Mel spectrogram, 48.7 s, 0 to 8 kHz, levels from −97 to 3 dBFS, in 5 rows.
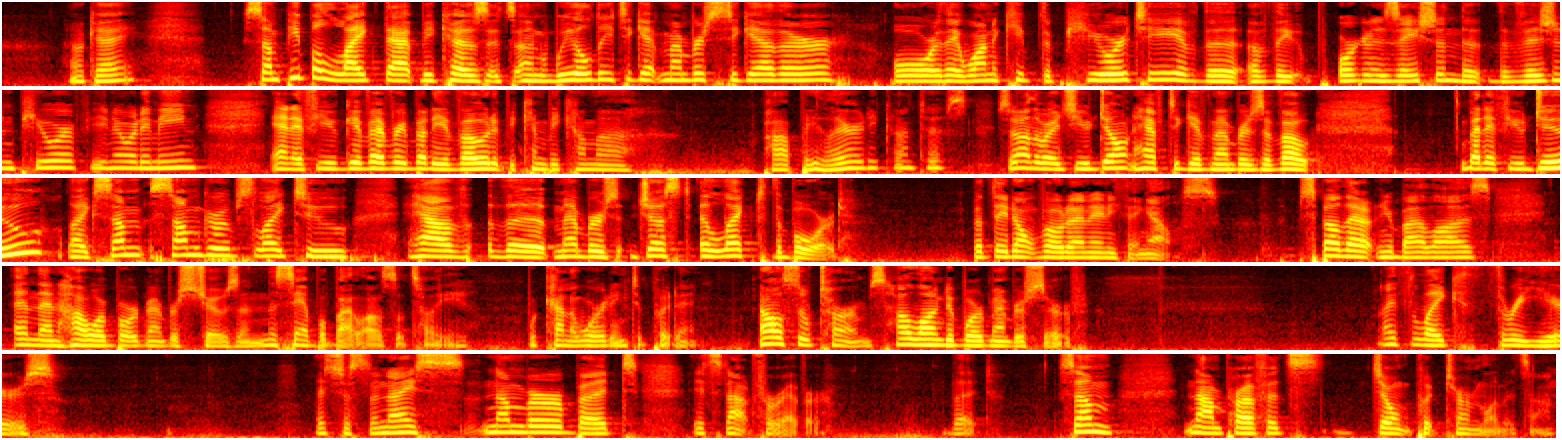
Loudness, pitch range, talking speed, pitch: -19 LUFS, 180-220 Hz, 170 wpm, 200 Hz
